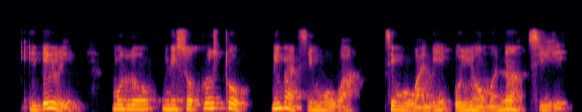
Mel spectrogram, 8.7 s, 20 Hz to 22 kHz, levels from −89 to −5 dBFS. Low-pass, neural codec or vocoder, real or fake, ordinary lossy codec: 7.2 kHz; codec, 16 kHz, 2 kbps, FreqCodec, smaller model; fake; Opus, 24 kbps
